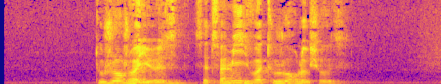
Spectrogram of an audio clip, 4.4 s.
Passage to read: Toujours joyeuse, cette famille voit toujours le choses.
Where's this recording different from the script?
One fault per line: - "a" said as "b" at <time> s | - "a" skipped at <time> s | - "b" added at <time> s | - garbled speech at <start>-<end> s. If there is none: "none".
none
